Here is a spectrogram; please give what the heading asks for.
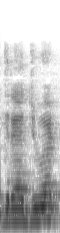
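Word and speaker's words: graduate: डी को क्या बोलते हैं, ग्रेजुएट में डी को ज बोल रहे हैं, ना कि ड द।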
